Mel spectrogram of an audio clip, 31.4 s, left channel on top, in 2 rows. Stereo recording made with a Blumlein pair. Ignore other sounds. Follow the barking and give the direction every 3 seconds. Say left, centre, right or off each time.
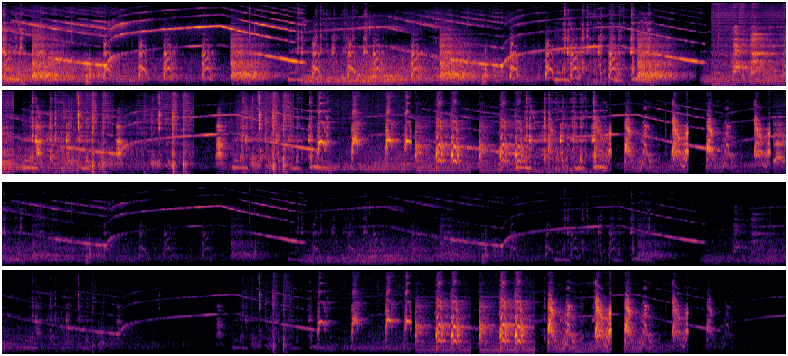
left, left, left, left, left, left, left, left, centre, centre, left.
